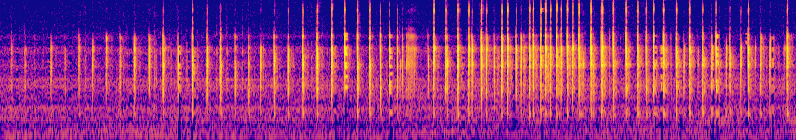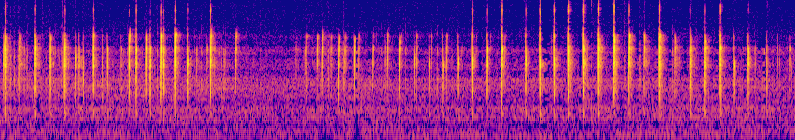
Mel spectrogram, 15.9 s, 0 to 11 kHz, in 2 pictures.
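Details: Serotine bats, three or four, flying at Andijk on a fine evening of 7 May 2023, picked up by a bat detector: rapid trains of dry, ticking clicks, dense and rattling mid-clip, a brief lull near ten seconds, then steady pulses resume.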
